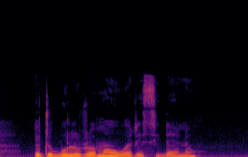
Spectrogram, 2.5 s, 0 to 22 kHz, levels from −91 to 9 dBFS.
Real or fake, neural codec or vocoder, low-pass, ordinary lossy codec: real; none; none; none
